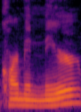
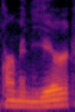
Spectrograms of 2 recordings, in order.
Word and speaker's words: Carmenere: I'm your host JW, and today we have a bottle of Carmenere, spelled Carmenere, spelled like Carmenere, but it's pronounced Carmenere.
